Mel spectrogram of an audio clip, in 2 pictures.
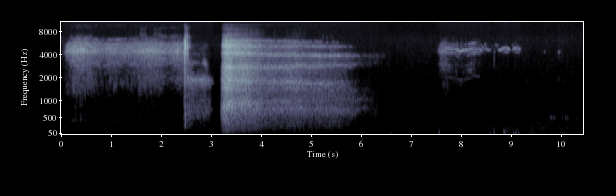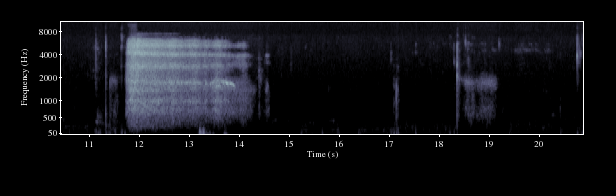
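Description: Slow, deep breaths in and out, airy inhales followed by long, louder exhales, repeated a couple of times with quiet pauses between and softer breaths trailing off.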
